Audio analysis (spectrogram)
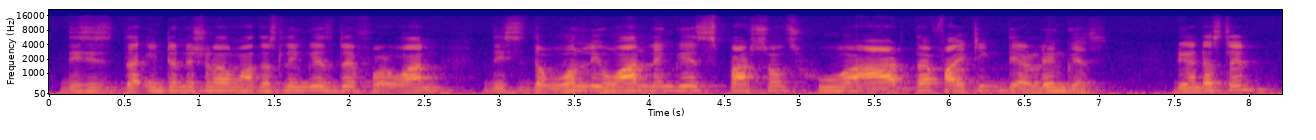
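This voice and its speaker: A man with a Bengali accent speaks in a high voice at a moderate pace, his intonation fairly even, with audible room echo. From Bangladesh. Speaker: freelance digital marketer. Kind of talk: business meeting. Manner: halting.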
